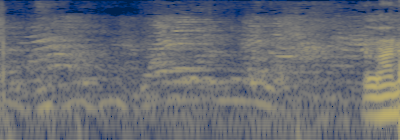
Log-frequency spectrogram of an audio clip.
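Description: Faint voices in the background, with a sharp click right at the start. A man's voice starts up loudly near the end.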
